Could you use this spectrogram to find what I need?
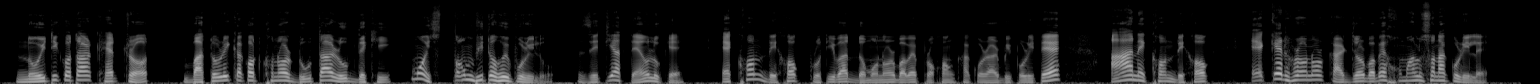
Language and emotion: Assamese, disgusted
